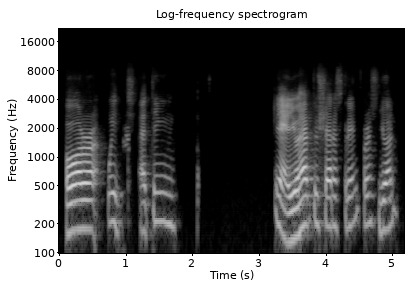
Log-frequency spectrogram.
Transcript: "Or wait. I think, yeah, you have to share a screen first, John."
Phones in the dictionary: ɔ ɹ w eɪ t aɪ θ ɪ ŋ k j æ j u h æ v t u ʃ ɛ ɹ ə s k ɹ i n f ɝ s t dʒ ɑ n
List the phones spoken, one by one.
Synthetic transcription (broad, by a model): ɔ ɹ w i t aɪ t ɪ ŋ k j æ j u h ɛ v t u ʃ ɛ ɹ ə s k ɹ i n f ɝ s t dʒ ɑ n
